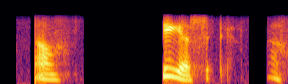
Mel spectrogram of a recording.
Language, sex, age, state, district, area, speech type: Assamese, female, 60+, Assam, Tinsukia, rural, conversation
